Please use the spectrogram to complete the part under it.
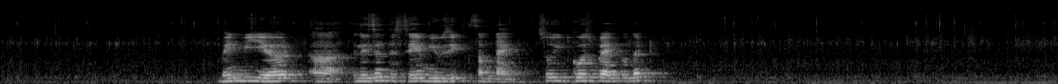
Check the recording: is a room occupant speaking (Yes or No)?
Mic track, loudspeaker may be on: Yes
